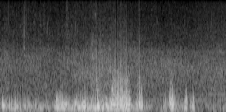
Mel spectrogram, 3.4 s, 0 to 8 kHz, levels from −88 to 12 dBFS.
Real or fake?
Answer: fake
